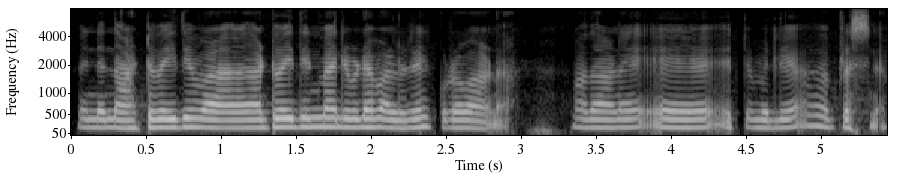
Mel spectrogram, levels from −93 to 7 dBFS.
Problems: none marked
